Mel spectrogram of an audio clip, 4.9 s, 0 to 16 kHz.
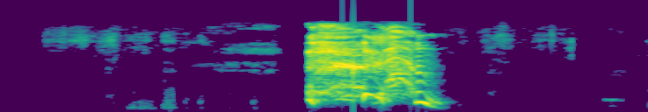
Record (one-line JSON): {"cough_length": "4.9 s", "cough_amplitude": 28130, "cough_signal_mean_std_ratio": 0.38, "survey_phase": "beta (2021-08-13 to 2022-03-07)", "age": "45-64", "gender": "Female", "wearing_mask": "No", "symptom_none": true, "smoker_status": "Never smoked", "respiratory_condition_asthma": false, "respiratory_condition_other": false, "recruitment_source": "REACT", "submission_delay": "1 day", "covid_test_result": "Negative", "covid_test_method": "RT-qPCR", "influenza_a_test_result": "Unknown/Void", "influenza_b_test_result": "Unknown/Void"}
